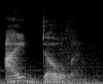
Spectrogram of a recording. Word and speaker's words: Eidolon: Yeah, Eidolon is correct. Eidolon is the correct pronunciation, which just is horrible.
